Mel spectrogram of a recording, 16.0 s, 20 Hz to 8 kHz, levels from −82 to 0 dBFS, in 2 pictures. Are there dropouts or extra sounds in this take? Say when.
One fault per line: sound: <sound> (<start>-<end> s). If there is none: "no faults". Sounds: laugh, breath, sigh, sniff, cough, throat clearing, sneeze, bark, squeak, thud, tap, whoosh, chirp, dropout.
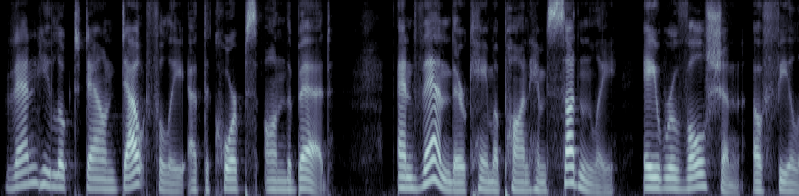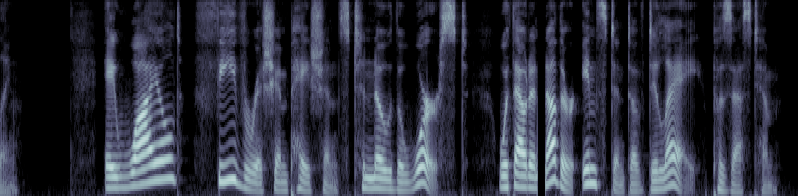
sound: dropout (13.4-13.4 s)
